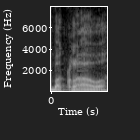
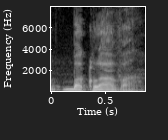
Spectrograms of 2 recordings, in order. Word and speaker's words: baklava: okay back Lama in in Lebanese is pronounced baklawa back well but here America it is war baklava baklava yeah yeah they just Americanize it this sweets the desserts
